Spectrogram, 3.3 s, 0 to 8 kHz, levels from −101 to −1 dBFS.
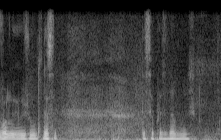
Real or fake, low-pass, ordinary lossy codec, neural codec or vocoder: real; 7.2 kHz; none; none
